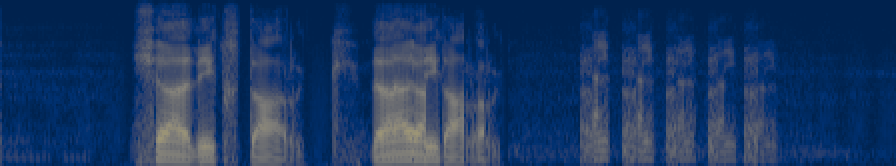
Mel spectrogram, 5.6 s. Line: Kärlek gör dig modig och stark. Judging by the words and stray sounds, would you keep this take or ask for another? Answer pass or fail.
fail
